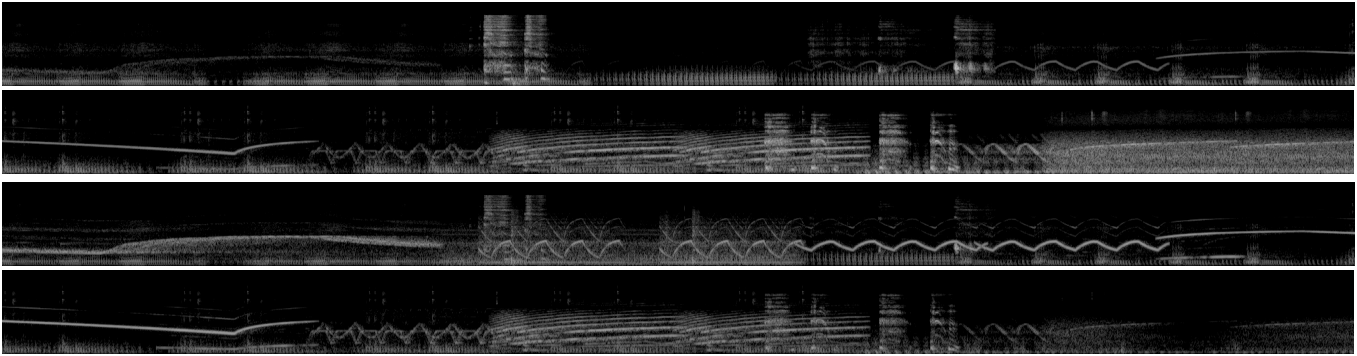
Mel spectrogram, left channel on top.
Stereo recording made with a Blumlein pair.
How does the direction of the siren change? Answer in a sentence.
You can hear the siren move to the left.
